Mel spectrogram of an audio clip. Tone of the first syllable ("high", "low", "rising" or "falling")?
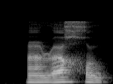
low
